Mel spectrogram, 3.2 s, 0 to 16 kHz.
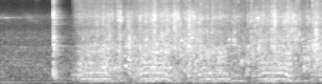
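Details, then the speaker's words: Consul 12 kg washing machine after leak repair, drain pump test: a click, then steady gurgling rush of water with low pump hum; drain working normally. "aí funcionando tá aqui eu segurando na mangueira aqui ó certo drobado irara beleza a vegetação Tá OK tá indo tudo corretamente não tem nenhum problema tá tudo de bom"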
